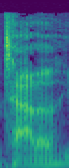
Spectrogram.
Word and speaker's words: Rattata: Rattata, is that how you pronounce Rattata? – It? Rattata, yeah.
